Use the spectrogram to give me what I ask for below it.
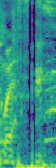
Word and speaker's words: Goethe: I think it's because you realize that people are like, "Do you mean Goethe?" And it's like, "No." – Goethe. Oh, Goethe. Yeah, he's great. – Yeah, I mean Goethe. It's a weird pronunciation.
